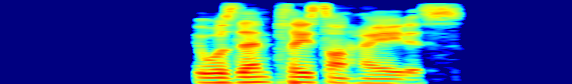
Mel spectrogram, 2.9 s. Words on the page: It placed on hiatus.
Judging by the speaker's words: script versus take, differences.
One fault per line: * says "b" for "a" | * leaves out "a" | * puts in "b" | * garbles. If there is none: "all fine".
* puts in "was then"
